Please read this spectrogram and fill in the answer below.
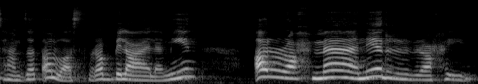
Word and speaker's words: الرحمن الرحيم: Ar-Rahmanir Rahim. It's not Ar-Rahmani Ar-Rahim. Don't pronounce Hamzat Al-Wasl.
